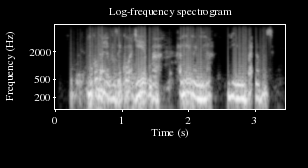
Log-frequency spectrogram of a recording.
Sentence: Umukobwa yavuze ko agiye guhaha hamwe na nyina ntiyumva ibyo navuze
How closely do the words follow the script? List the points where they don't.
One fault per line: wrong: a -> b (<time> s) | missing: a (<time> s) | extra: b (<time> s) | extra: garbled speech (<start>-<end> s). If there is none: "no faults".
missing: ibyo (2.9 s)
